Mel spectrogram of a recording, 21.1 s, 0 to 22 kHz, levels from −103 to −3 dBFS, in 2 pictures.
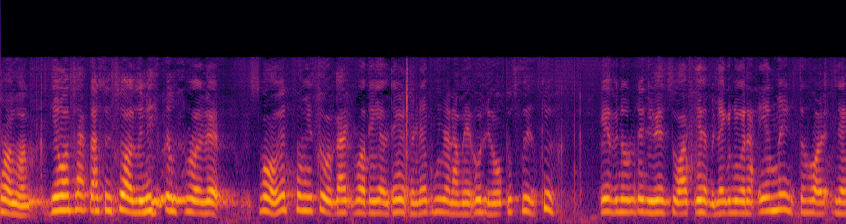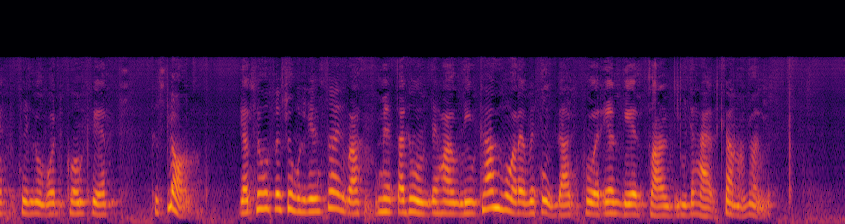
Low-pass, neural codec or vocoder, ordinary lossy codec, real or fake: none; codec, 16 kHz, 1 kbps, FreqCodec, larger model; none; fake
